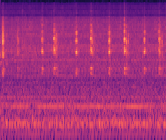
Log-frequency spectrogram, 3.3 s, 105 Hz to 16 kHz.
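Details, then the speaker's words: Kubota Grand L3560 cab tractor pushing snow: a steady tractor drone with a light creak roughly every third of a second over bumps, from the hard cab seat squeaking. "I don't like this seat. It's too hard. Makes all them rackets creaking and carrying on."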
